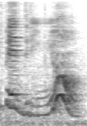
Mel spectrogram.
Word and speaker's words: Pedrinho: E na palavra Pedrinho, qual é a tônica? Dri! Isso mesmo.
